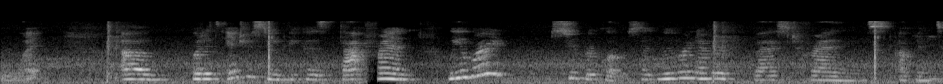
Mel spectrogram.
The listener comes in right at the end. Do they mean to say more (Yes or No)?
No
